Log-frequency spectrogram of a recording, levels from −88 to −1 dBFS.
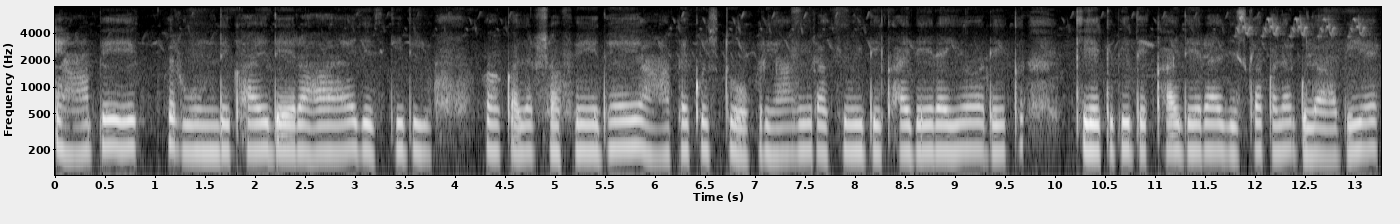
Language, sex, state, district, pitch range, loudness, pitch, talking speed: Bhojpuri, female, Bihar, Saran, 190-200 Hz, -20 LUFS, 190 Hz, 165 wpm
